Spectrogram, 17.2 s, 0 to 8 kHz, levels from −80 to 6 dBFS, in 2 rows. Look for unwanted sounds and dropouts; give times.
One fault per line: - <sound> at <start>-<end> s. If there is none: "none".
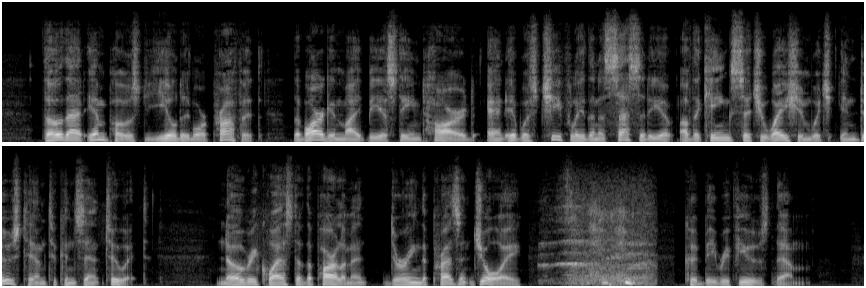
- laugh at 14.0-15.2 s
